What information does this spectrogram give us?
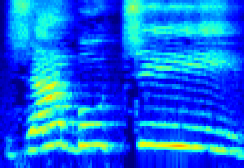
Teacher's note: Demorei no ti. Então, a última é a sílaba tônica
